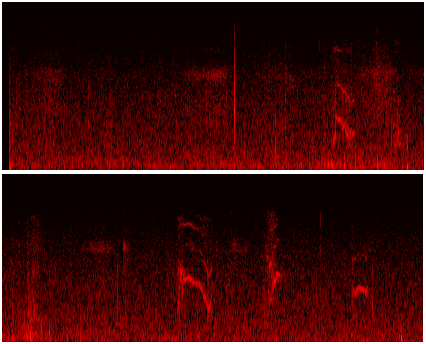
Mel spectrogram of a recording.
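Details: Layla, a snowshoe Siamese mother cat, with her one-week-old kittens; thin, faint curving mews at scattered moments, several rising then falling, over a low rustling background and an occasional sharp click.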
